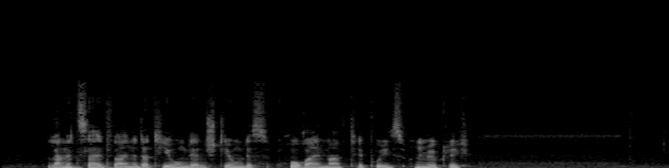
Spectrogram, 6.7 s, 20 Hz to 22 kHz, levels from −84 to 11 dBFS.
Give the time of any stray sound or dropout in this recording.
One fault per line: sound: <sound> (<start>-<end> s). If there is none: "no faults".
no faults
